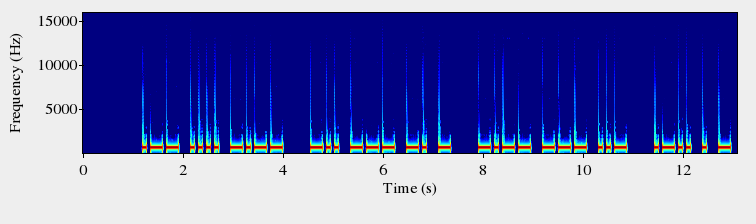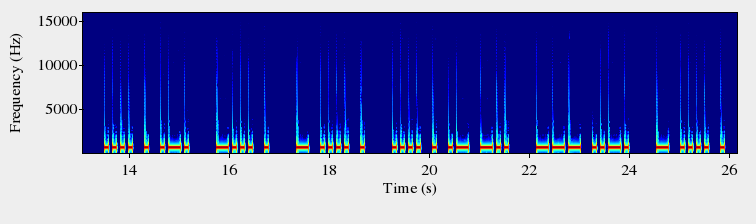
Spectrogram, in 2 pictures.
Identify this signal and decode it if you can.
Morse code, heard as a keyed tone, about 15 wpm, 700 Hz. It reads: WHY DONT YOU LET HER BE THE HEAD OF THE
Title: Sentences from Top 1000 Words - Review Part 1 - 15wpm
